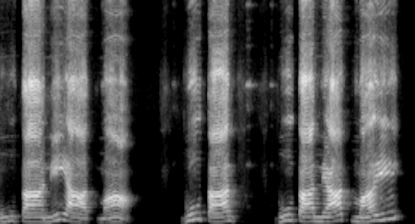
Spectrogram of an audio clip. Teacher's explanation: ई और अ मिलकर या हुआ है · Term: संधि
